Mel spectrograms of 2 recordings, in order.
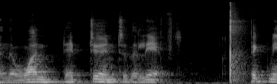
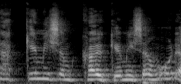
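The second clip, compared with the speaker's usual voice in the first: mock pleading; 12 semitones higher, 3 dB louder than usual. Begging for drink after rescue.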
